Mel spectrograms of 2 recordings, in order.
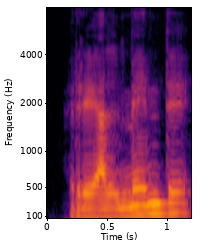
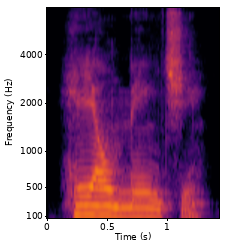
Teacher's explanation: the last part of the word is pronounced ''meng-chi'', not ''mente'' since the ''t-e'' at the end of words are always pronounced ''chi''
